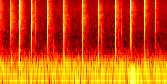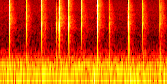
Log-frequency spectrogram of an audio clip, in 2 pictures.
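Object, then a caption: Clear plastic phone case. The back and rails of a clear plastic phone case are tapped and scratched with pink nails. Quick, sharp, bright clicks come in a steady run, each dying away almost at once, over a constant low hum.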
